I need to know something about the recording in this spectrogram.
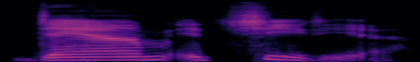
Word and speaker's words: De Amicitia: We've finished Livy and De Senectute, and are now engaged with De Amicitia, pronounced Dam Ichidia.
